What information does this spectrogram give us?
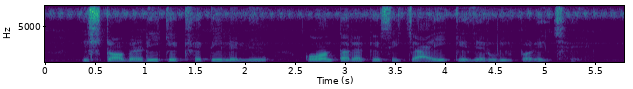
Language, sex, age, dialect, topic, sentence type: Maithili, male, 41-45, Angika, agriculture, question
